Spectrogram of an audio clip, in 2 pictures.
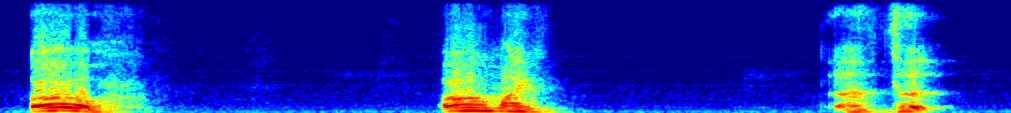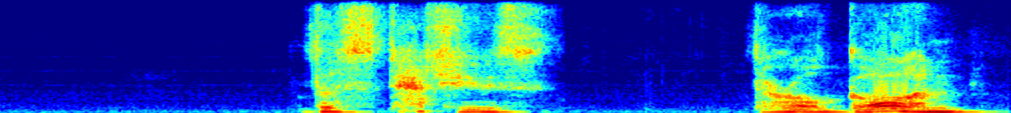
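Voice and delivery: high, wobbly, wavering, shaken, distressed voice. Voicing a character who finds the statues are gone: distressed wavering voice. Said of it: "he wavers and wobbles about a little bit".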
